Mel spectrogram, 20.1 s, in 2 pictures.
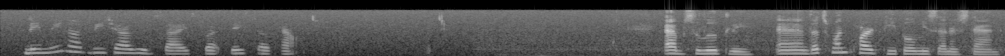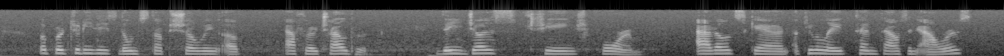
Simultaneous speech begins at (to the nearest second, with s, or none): none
